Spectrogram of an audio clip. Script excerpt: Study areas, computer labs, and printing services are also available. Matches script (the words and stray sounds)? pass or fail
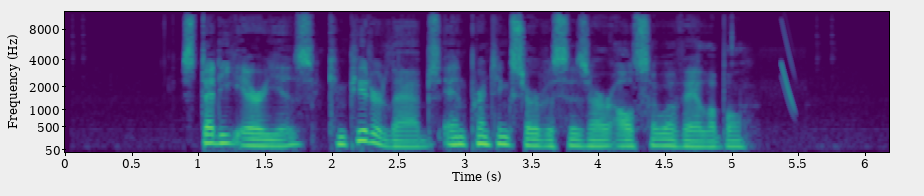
fail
